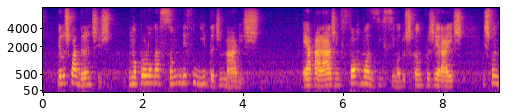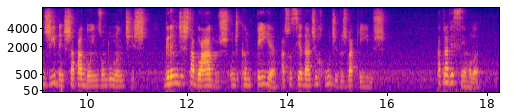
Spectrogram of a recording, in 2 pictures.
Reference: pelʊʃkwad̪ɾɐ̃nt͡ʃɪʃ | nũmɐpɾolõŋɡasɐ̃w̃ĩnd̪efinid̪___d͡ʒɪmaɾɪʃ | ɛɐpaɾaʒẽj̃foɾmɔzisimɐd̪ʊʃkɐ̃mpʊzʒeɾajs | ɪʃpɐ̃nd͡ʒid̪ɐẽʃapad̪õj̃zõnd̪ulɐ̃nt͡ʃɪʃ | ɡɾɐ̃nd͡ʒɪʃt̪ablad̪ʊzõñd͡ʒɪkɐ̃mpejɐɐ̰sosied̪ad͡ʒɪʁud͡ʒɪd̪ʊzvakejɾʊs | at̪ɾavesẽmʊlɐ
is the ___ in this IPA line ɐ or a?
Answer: ɐ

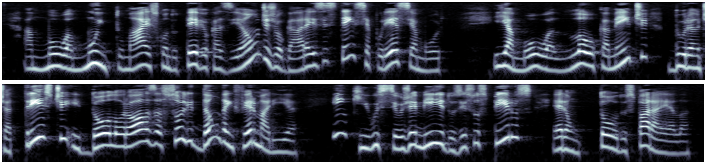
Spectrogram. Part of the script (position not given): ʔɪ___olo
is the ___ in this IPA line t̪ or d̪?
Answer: d̪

